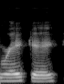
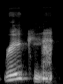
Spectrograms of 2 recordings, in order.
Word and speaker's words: Reiki: So now I'm just like, oh, it rhymes with Jakey, Reiki.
